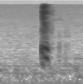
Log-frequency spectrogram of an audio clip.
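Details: A cat gives one sharp, brief, explosive cough in a quiet room.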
